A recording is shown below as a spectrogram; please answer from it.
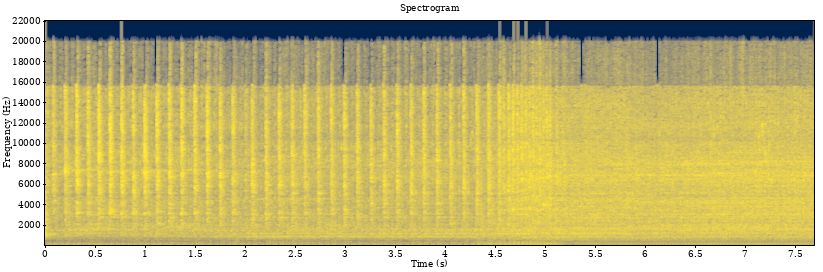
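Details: New Powerhorse 4000 generator on its first start, choke used: fast, even chugging as it cranks, then it catches, surges once and settles into a steady, even hum; it sounds healthy.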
